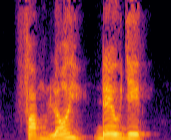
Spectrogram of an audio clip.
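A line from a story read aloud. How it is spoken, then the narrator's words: Sudden loud shout. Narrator (Vietnamese): Đột nhiên Mộng Vô Nhai quát to một tiếng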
